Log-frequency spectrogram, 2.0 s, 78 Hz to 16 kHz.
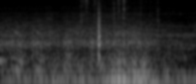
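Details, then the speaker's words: Stealth cold start at about -12° after cranking first, then starting fluid: a brief crank, then it catches and settles into a low, steady idle. Oil is a little thick but has good oil pressure. A healthy cold start. "She's a runner. See, the oil's a little thick, eh? Now that's some oil pressure."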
